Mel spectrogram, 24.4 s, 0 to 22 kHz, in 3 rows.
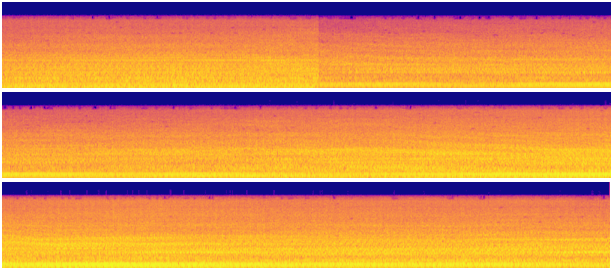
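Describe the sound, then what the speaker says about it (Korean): The reassembled engine of a Kukje ARN98 combine harvester runs steadily after repair, a loud, continuous idling drone with a deep low hum and a faint rise in level toward the end. "이렇게 다시 엔진이 재조립해서"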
